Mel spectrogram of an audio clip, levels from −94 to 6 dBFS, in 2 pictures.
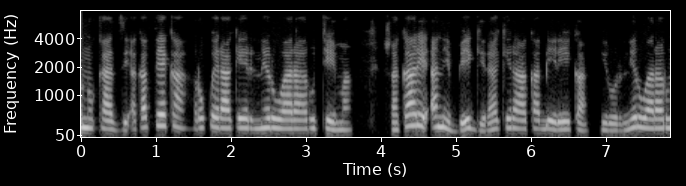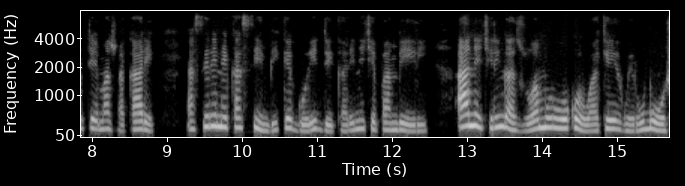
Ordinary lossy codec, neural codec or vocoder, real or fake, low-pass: Opus, 24 kbps; none; real; 7.2 kHz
